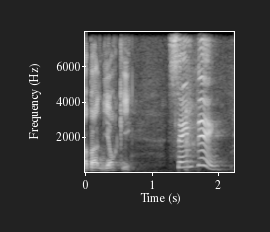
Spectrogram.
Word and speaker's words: gnocchi: How about gnocchi? Same thing, right? You don't say gnocchi. It's got a little G in there, a little gnocchi.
